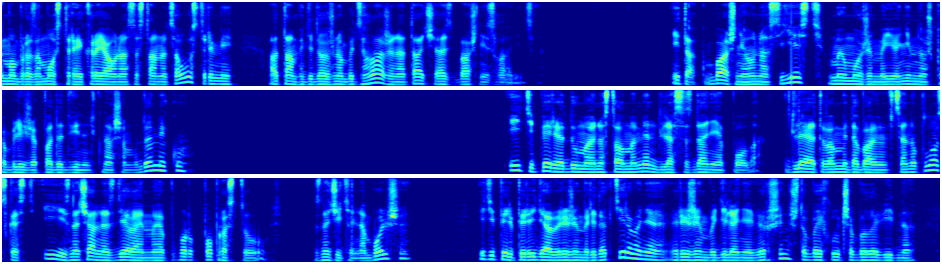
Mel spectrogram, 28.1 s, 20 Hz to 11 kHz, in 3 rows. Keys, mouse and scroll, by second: 0.4 alt+a, 1.2 scroll up 3, 2.0 scroll down 3, 2.3 middle click, 3.5 middle click, 5.0 scroll down 1, 6.1 shift+middle click, 7.3 KP_1, 8.2 click, 9.3 g, 13.0 scroll down 2, 13.3 middle click, 14.1 alt+a, 14.4-14.9 scroll up 1, 14.9 scroll up 1, 15.9 scroll up 1, 16.1 shift+middle click, 16.8-17.2 scroll down 1, 17.3 shift+a, 18.8 scroll down 2, 19.5-20.4 scroll down 3, 19.5 s, 23.0 Tab, 23.9 1, 27.8 KP_7.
